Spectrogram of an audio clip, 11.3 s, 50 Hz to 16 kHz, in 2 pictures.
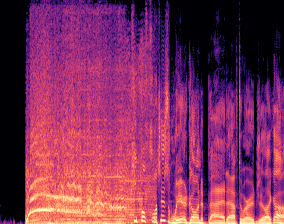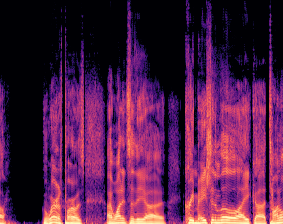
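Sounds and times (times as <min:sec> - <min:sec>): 
person screaming: 0:00.5 - 0:03.2
speech: 0:02.9 - 0:05.9, 0:06.5 - 0:11.3.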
